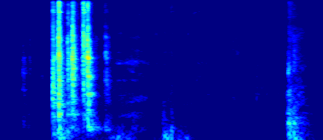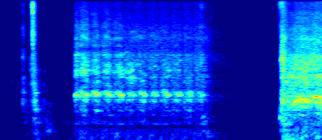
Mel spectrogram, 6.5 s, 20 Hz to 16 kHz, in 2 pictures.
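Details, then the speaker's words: 1970 Ford Falcon with a 5.0 small-block Ford swap, after a carburetor clean and rebuild: the starter chugs the engine over evenly for a second or so but it never catches; a stuck float is stopping gas from reaching the carb. "I'm getting carved or gas through I'm not getting once the floats got stuck I'm not getting gas through to the car"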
